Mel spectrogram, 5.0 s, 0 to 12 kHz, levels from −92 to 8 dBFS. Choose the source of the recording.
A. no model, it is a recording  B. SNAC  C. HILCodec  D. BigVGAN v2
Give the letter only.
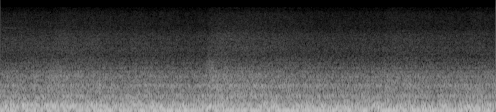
A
